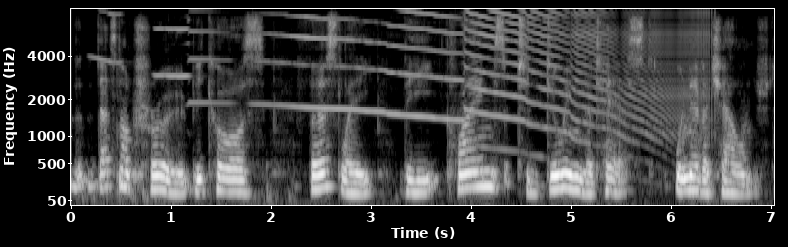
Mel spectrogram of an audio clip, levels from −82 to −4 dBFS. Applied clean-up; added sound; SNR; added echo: none; Squeak; 16 dB; reverberation time 0.2 s.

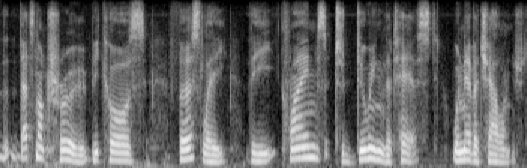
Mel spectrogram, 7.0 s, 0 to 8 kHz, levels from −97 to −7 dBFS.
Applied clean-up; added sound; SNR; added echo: none; none; none; none.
